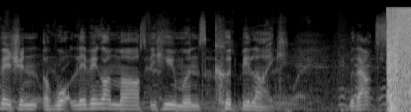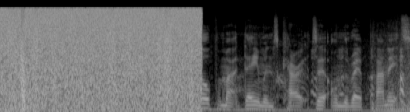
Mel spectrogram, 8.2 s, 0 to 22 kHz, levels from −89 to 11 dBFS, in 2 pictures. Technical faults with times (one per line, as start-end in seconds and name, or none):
3.88-6.13 samples built from the wrong bytes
